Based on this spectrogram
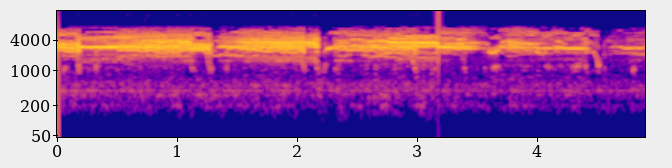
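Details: Nestling peregrine falcons in Warsaw, Poland, begging while their mother serves dinner at the Żerań heat plant, 15 July 2022: overlapping, continuous rasping wails in long stretches, fading at the close.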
